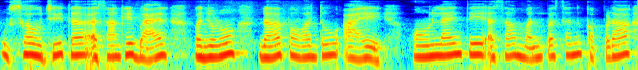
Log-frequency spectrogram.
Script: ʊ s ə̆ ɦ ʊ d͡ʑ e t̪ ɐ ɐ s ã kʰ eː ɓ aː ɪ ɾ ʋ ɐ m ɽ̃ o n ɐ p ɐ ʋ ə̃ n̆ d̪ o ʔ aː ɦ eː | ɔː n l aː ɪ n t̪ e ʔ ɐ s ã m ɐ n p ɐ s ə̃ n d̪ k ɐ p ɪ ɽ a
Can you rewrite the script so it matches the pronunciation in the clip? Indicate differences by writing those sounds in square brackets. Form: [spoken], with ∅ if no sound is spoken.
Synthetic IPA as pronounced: ʊ s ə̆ ɦ ʊ d͡ʑ e t̪ ɐ ɐ s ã kʰ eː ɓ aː ɪ ɾ ʋ ɐ [ɲ] ɽ̃ o n ɐ p ɐ ʋ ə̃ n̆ d̪ o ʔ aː ɦ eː | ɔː n l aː ɪ n t̪ e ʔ ɐ s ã m ɐ n p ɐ s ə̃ n d̪ k ɐ p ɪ ɽ a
